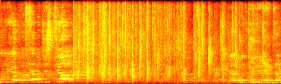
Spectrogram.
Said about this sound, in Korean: 참여해주신 우리 젊은 청년들에게 박수 한번 주십시오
